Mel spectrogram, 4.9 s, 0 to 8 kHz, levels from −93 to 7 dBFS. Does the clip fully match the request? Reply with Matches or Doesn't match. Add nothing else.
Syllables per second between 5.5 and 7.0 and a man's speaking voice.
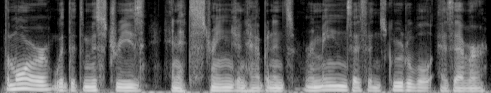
Matches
